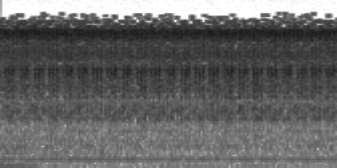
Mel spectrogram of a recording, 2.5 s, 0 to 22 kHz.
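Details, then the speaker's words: Volkswagen Jetta 1.6 petrol engine on cold start at raised idle, heard even from inside the cabin: fast, hard metallic rattle over a rough, diesel-like note. Piston knock. "Сразу после старта двигателя стук слышен даже из салона автомобиля. При холодном старте повышенных оборотах двигателя слышно так называемое дизеление мотора."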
